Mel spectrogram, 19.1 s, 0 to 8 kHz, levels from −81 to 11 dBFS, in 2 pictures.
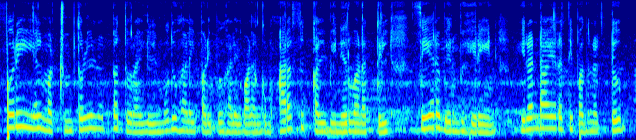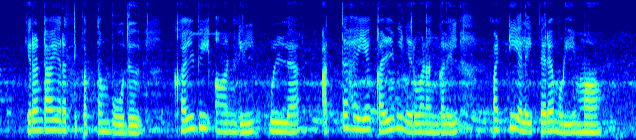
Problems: constant background noise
